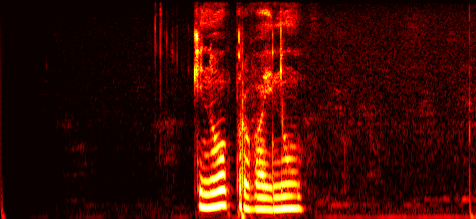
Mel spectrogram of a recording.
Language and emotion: Russian, neutral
